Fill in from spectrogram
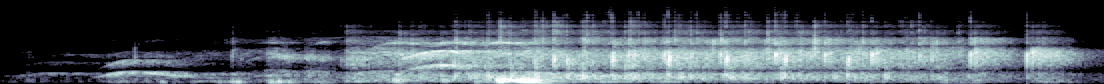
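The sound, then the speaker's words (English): A church audience breaks into applause mixed with a few cheers and whoops, building within a second or two into steady, dense clapping that carries on at full strength before cutting off, as a speaker comes up to share. “I feel like I should get at least as much cheer as like a potluck.”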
